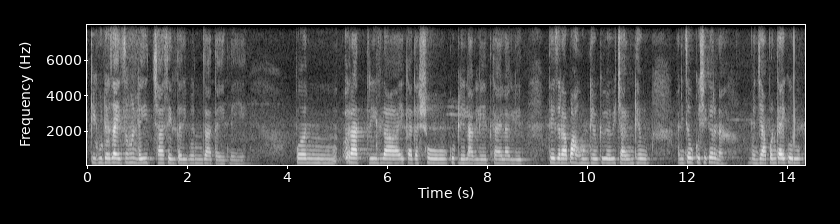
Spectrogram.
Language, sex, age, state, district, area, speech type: Marathi, female, 30-45, Maharashtra, Satara, rural, spontaneous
